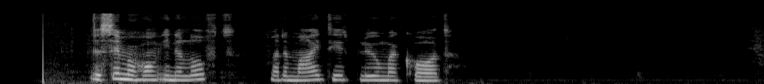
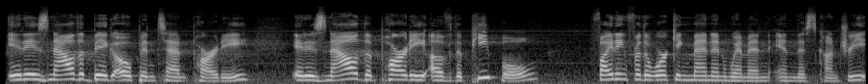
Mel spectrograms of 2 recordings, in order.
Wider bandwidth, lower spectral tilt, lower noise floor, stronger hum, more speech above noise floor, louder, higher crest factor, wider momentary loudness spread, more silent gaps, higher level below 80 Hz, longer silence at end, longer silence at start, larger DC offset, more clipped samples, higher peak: second, 11.5 kHz vs 16.5 kHz; about the same, -4 dB/octave vs -3.5 dB/octave; first, -68 dBFS vs -45 dBFS; neither; first, 44 dB vs 26 dB; second, -25 LUFS vs -19 LUFS; first, 22 dB vs 16 dB; first, 23 LU vs 9 LU; neither; second, -62 dBFS vs -52 dBFS; first, 3.15 s vs 0 s; first, 0.9 s vs 0.05 s; neither; neither; about the same, -6 dBFS vs -4 dBFS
